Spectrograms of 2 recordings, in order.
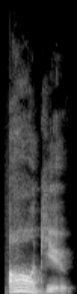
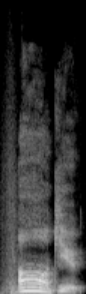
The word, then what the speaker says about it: argue: Argue. Argue. So what you need to remember here is that the stress is on the first syllable and then the ending is pronounced as you in exactly the same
